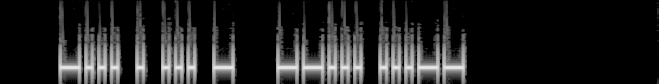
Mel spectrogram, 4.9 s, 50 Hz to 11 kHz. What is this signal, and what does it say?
Morse code, heard as a keyed tone, about 25 wpm, 700 Hz. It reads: BEST 73
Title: Common QSO Phrases 25wpm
